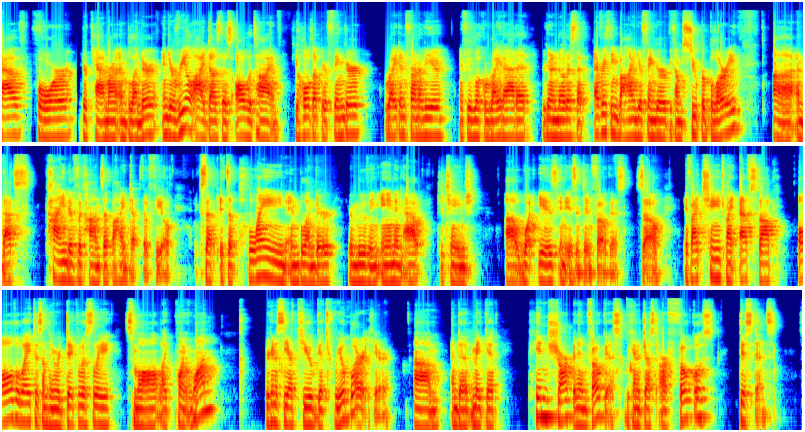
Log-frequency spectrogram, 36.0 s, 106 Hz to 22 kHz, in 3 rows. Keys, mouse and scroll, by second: 23.7 click, 28.0-28.9 scroll up 3, 29.9-30.6 scroll up 1, 30.6-34.2 scroll up 3.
